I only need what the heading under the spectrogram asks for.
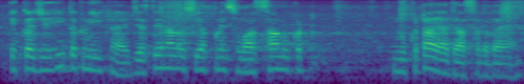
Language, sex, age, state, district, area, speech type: Punjabi, male, 18-30, Punjab, Muktsar, rural, spontaneous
